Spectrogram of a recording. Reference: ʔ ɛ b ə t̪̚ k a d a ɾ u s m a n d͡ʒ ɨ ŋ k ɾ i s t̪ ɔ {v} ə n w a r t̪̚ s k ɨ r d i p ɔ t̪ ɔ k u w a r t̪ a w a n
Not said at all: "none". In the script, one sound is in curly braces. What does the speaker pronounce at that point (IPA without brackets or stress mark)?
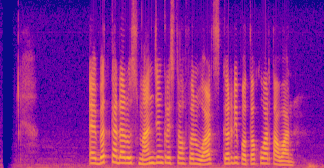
f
